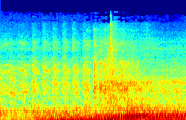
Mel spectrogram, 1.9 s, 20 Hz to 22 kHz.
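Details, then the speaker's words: Diesel truck, cold start, fresh oil and fuel filters and Rotella T6 synthetic oil: short crank, then catches and builds to a strong, even low rumble. Normal diesel cold start. "cold natured but that's alright it had the high idle it should kick in here shortly I think it might have doddle for a minute or so but the engine on these trucks are a little loud"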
